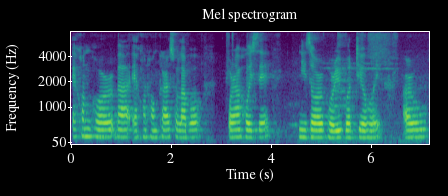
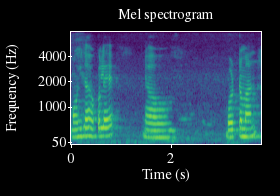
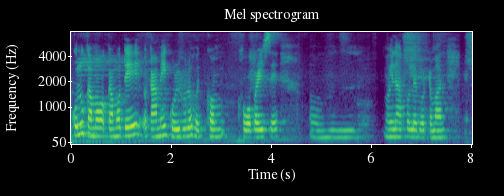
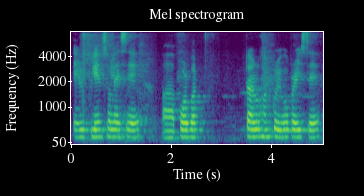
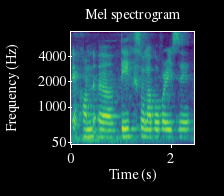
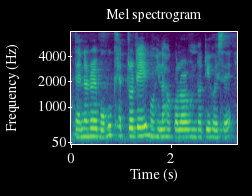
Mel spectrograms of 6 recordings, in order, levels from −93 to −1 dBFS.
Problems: background sounds at intervals, continuous background conversations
